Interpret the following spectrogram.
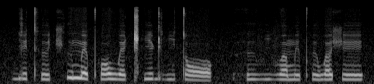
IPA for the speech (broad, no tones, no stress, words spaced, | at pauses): ɡetʰɘ t͡ʃʰɨmɛpʰɔ wɛǁʰi ɖʱitɔ | hɨ vivɐ mepʰɘwɐ ʃe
